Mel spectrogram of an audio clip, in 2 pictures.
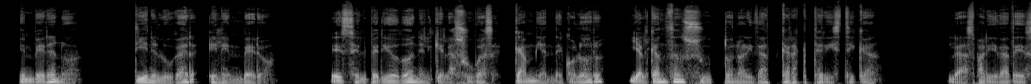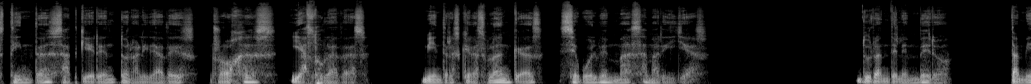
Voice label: spanish narration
